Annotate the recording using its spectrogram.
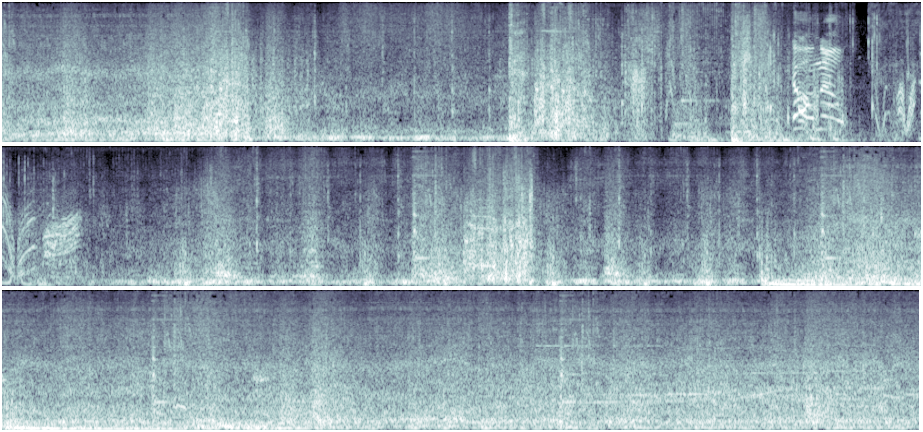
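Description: Wind rushes past a fast downhill rider.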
